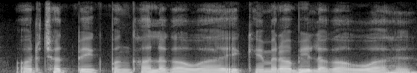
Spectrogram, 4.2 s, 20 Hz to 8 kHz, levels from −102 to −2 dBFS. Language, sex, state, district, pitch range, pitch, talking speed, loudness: Hindi, male, Bihar, Madhepura, 100-110 Hz, 105 Hz, 200 wpm, -25 LUFS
